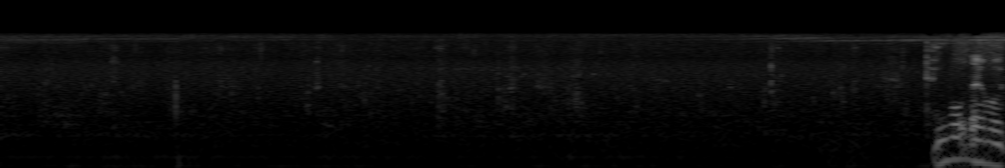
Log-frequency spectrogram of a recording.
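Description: Footsteps tread slowly on a stone path.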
